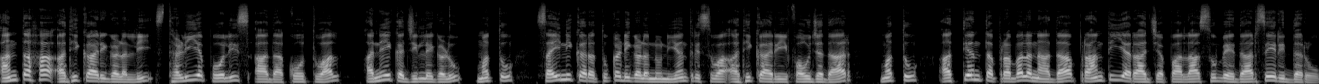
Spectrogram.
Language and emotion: Kannada, neutral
